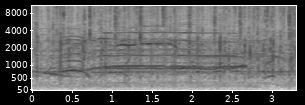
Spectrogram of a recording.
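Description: An outdoor crowd applauding steadily, dense overlapping claps at an even loudness throughout, with drawn-out cheering voices or whistles rising over the clapping, applauding friends who came by tractor from the Nantes region.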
